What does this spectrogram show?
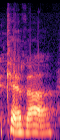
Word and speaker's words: Kayra: Well, it's actually like pronounced Kayra. Kayra.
